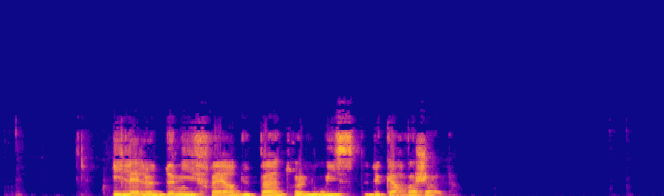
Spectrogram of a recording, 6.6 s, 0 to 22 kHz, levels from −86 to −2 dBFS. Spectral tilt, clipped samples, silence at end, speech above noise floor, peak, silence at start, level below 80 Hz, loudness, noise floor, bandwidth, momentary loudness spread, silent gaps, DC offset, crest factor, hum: -5 dB/octave; under 0.1%; 2.25 s; 71 dB; 0 dBFS; 1.15 s; -44 dBFS; -13 LUFS; -84 dBFS; 9.2 kHz; 6 LU; none; under 0.1%; 16 dB; none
